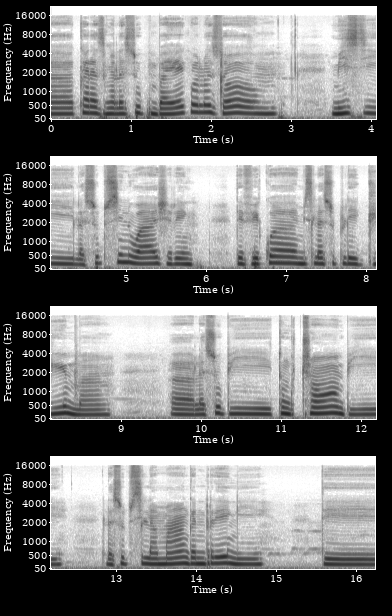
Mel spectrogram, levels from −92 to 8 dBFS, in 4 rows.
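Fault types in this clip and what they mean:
No technical faults can be heard anywhere in the recording. There is nothing in the speech to list under any fault type.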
